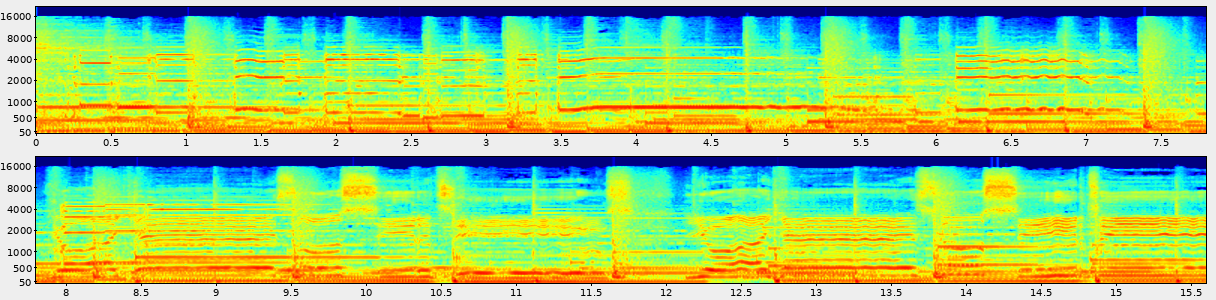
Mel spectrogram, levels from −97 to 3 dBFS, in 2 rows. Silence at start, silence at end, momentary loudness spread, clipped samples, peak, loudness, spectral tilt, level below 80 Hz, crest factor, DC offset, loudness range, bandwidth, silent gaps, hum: 0 s; 0 s; 4 LU; under 0.1%; 0 dBFS; -11 LUFS; -4 dB/octave; -20 dBFS; 10 dB; under 0.1%; 1 LU; 16.5 kHz; none; none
